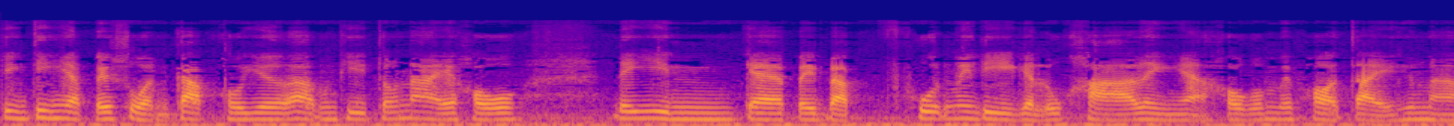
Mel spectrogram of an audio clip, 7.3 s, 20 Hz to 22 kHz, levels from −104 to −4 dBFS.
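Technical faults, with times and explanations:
Throughout, HE-AAC compression: The speech has plainly audible codec damage, and nothing is present above 12.3 kHz. The treble sounds rebuilt rather than recorded, so s sounds come out gritty and lispy. This is likely band replication at a bitrate near 16 kbps.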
